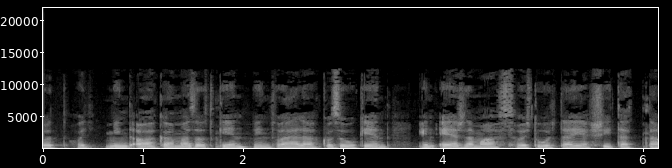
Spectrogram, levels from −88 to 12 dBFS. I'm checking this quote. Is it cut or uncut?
cut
